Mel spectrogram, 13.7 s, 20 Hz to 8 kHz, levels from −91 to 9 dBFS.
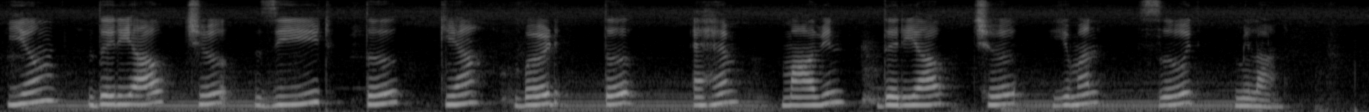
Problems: none marked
